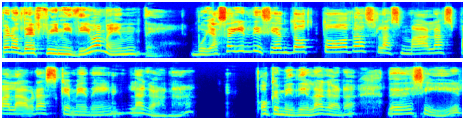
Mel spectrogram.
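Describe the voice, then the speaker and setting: A woman's fairly high voice with very wide pitch swings, at a fairly slow pace against a quiet background. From Puerto Rico. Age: 60s. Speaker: political podcast co-host. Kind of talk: political discussion podcast.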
